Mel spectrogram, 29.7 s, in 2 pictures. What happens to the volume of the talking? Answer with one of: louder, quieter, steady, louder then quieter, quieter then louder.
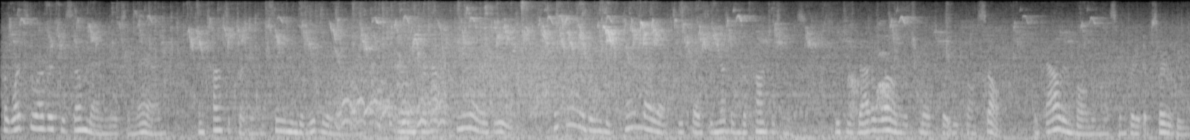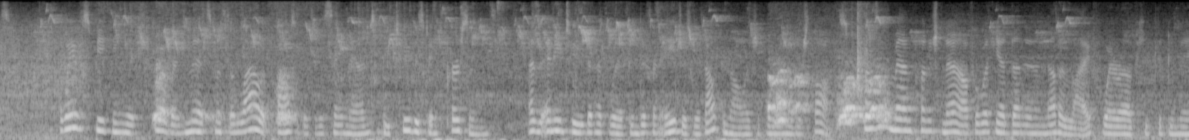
steady.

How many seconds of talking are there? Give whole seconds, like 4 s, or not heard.
29 s.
